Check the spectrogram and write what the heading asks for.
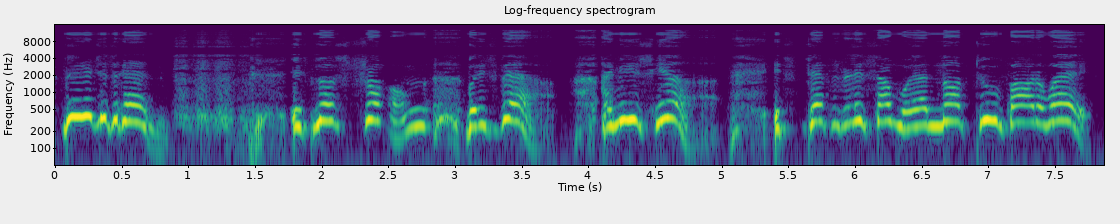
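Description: Storybook witch: female, excitable, piercingly high, rough-edged, shrieking. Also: slow, few pauses, heavily acted, rough recording. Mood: excited disgust. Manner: shrill shrieking and yelling. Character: excitable shrieking tall witch sniffing out a stench.

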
